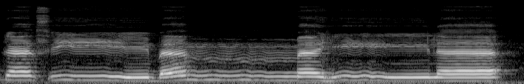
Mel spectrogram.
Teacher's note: با کو میم مشدد کے ساتھ ملا کر میم پر غنہ کریں گے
